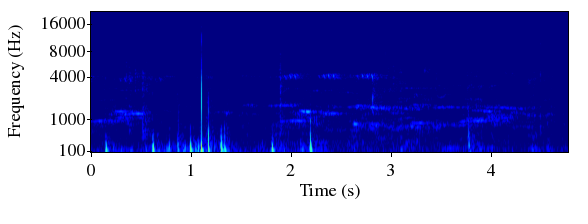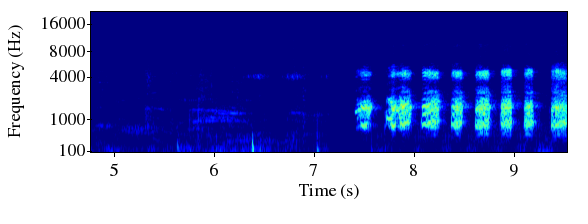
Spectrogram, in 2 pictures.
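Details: Red junglefowl hen in the wild calling for a male: faint scattered chirps and clicks, then after a short pause a loud burst of harsh, squawking notes repeated about four times a second.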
